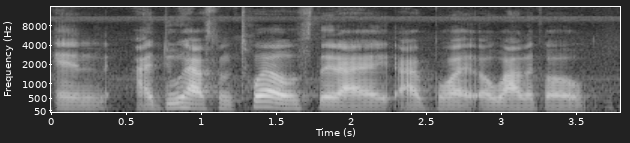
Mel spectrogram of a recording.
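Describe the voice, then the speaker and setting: A woman speaks in a very deep, low pitch with fairly even intonation. Noticeable background noise runs behind her. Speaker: vlogger documenting weight loss. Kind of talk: casual vlog to camera. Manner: halting, repeats words. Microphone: phone.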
